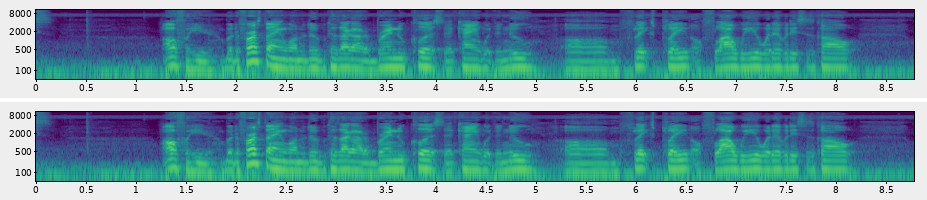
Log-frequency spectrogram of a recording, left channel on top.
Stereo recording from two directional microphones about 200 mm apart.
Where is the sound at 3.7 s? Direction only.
60° left (ahead or behind).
